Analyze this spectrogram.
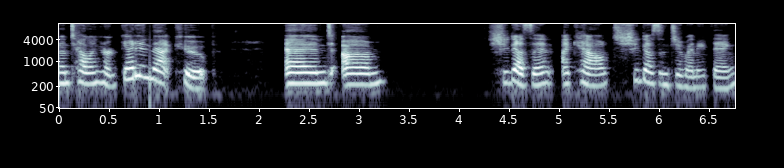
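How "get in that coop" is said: stern no-nonsense parental voice. Retelling ordering her into the coop, threatening her in a mama voice. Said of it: "I'm using my mama voice".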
